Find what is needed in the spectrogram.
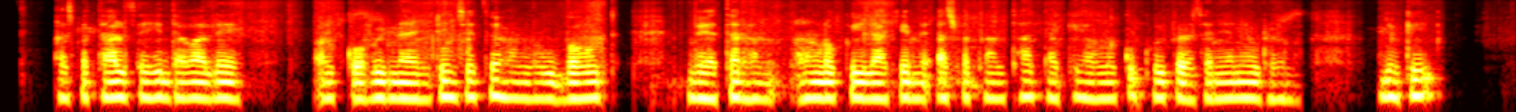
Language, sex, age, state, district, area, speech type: Hindi, male, 18-30, Uttar Pradesh, Chandauli, urban, spontaneous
